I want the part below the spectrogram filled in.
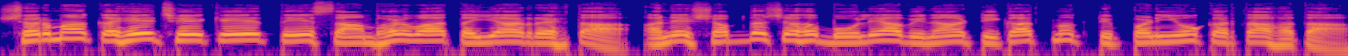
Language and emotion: Gujarati, neutral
